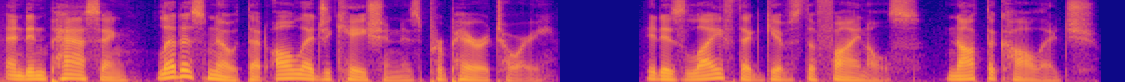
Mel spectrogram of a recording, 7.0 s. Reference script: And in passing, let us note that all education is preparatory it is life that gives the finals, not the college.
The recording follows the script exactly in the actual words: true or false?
true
